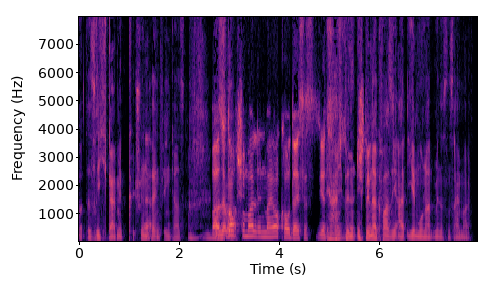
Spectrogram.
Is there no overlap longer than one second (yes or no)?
no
